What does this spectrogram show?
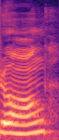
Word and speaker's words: wrong: is silent the word wrong or right are written with uh wr but w is silent so this is another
